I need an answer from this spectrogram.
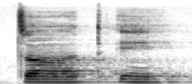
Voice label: quemar, Otomí, hombre; INALI

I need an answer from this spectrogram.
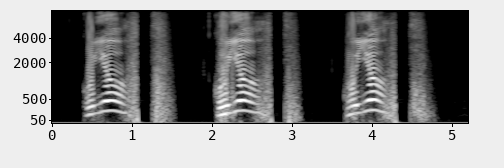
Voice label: coyote, Zapoteco, santo domingo albarradas; animales; INALI

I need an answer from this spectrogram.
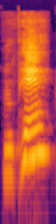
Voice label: robar, Otomí, mujer; INALI

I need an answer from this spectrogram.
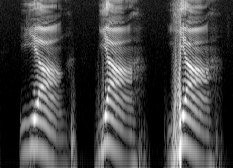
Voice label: Zapoteco Albarradas, santo domingo albarradas; olote; objetos inanimados

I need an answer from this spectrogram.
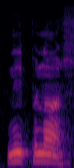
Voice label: aguamiel, Zapoteco, Magdalena Ocotlan; Alimento; INALI; Haspelmath

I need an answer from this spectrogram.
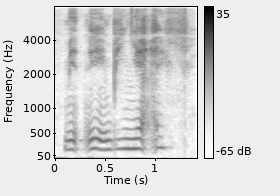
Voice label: Mixe, Mujer; adulterio; INALI

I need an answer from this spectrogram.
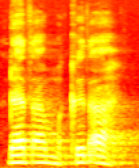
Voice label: quince, Otomí, hombre; Números; INALI

